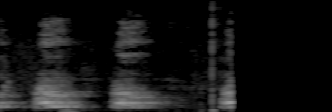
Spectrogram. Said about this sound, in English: Okay, whose dog is trying to make an appearance tonight? That would be Wilfred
